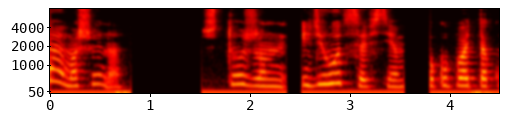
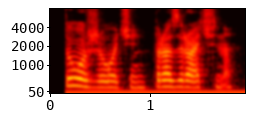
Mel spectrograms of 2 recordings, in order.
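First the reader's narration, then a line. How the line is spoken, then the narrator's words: Skeptical grunt. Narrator (Russian): хмыкнул Денис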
